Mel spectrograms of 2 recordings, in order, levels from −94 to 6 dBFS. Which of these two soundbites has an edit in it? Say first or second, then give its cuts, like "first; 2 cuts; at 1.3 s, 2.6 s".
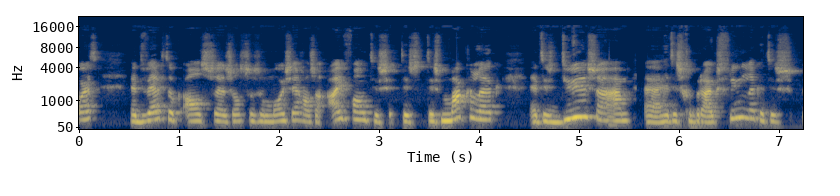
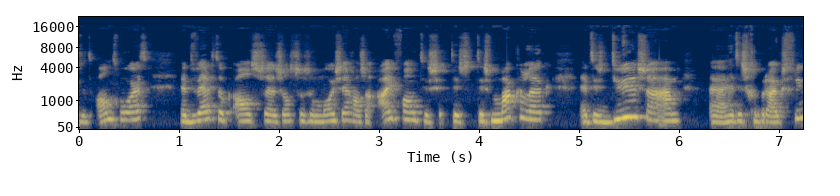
first; 1 cut; at 5.6 s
